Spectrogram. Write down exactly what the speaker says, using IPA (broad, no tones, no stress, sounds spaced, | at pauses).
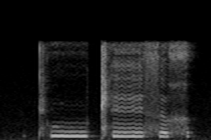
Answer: cʰ uː ǁ eː s ə x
